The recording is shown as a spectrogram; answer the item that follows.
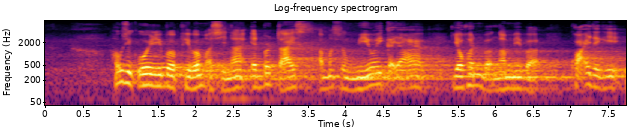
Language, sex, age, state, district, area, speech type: Manipuri, male, 18-30, Manipur, Kakching, rural, spontaneous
